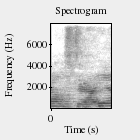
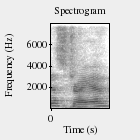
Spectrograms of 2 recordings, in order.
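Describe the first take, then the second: First: "Australia" with every syllable sounded; full pronunciation. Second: "Australia" squeezed to Straya, L dropped; shortened Aussie form. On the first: Shown as a demonstration. American asks what her friend meant, "Australia" in full. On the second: Retold or imitated. American echoes her friend's word, "Australia" shortened to Straya. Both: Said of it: "Beck just said Australia".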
